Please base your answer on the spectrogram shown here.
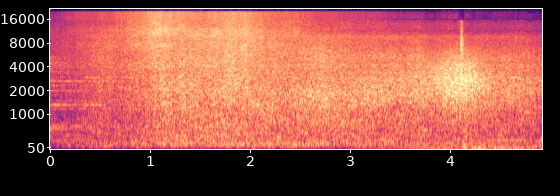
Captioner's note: upbeat music; waves crashing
